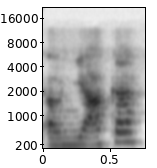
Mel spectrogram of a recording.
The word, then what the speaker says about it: Onyaka: at ct next okay onyaka is that how you say it yes oh that's a great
